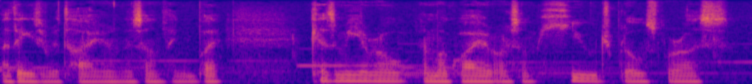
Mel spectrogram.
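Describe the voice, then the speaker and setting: Music plays in the background as the speaker goes on at a moderate pace in a flat monotone. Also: man. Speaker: gaming youtuber. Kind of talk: video game commentary. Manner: casual, conversational.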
